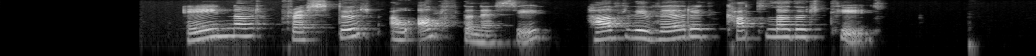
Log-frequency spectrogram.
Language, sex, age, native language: Icelandic, female, 40-49, English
